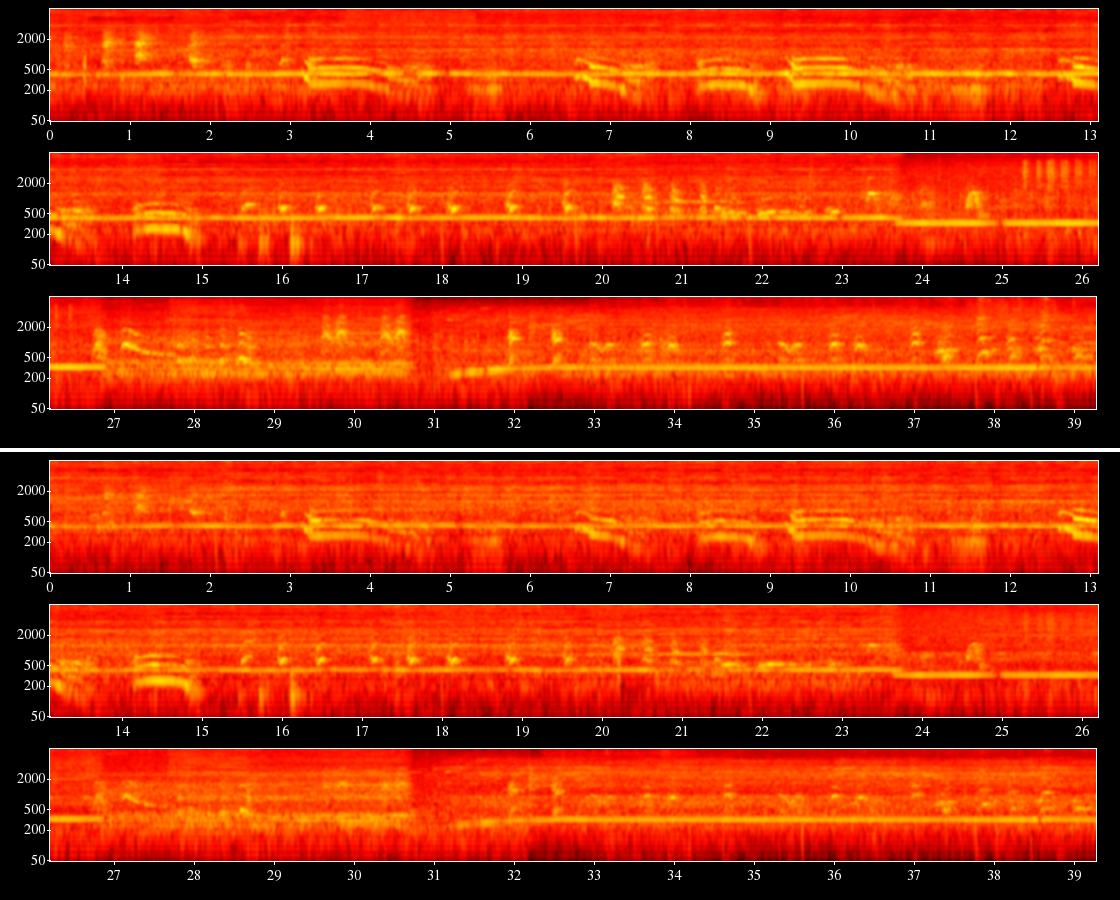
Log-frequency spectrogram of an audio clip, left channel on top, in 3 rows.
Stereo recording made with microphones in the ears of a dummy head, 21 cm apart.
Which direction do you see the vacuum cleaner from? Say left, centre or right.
right.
